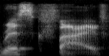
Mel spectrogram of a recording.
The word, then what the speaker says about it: RISC-V: You know, there's a very popular open source semiconductor design project called RISC-V, for example. It's spelled RISC-V. So V is the five in terms of Roman numeral.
